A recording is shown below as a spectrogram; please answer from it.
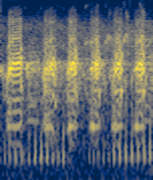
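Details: Bright green tree frog of the Congo forest, with venomous skin and sticky toe pads; rapid series of short pulsed notes, repeated about every quarter second, with higher buzzy overtones in regular bursts.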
